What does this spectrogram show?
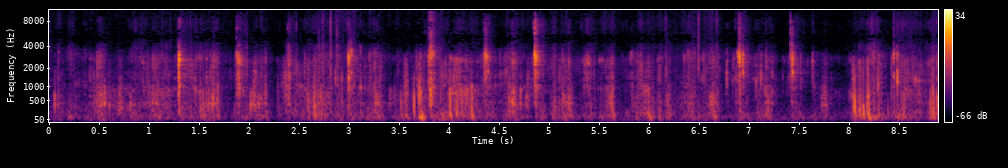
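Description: Close-up crunching and chewing of unripe mango slices dipped in bagoong: irregular crisp bites and wet chewing crackles, a few sharper crunches standing out.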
